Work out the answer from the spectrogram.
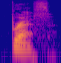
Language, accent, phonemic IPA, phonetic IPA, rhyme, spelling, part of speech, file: English, US, /bɹɛθ/, [bɹ̠ʷɛθ], -ɛθ, breath, noun / adjective / verb, En-us-breath.ogg
- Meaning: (noun) 1. The act or process of breathing 2. A single act of breathing in or out; a breathing of air 3. Air expelled from the lungs 4. A rest or pause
